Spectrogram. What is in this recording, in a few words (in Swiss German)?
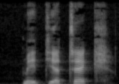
"mediathek", alsace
